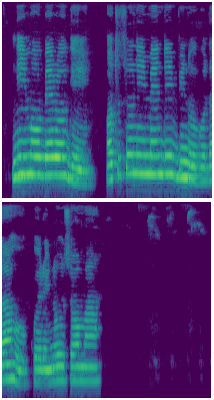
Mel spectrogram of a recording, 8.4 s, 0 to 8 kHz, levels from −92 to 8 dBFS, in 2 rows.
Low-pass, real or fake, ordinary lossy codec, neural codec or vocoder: none; real; none; none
